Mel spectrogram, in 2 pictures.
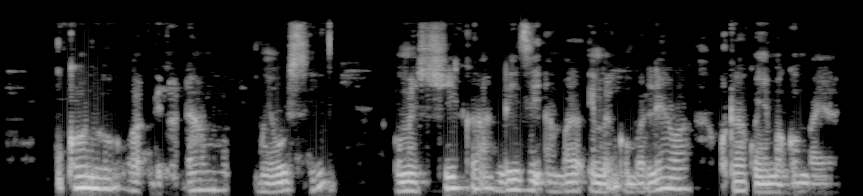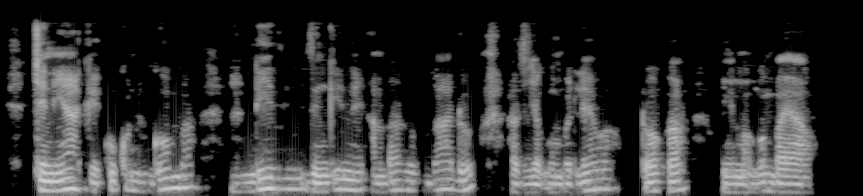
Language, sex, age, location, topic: Swahili, male, 18-24, Kisumu, agriculture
